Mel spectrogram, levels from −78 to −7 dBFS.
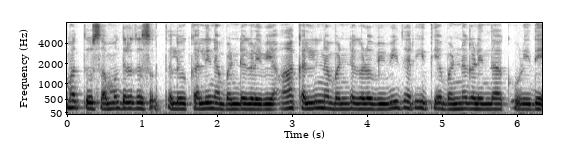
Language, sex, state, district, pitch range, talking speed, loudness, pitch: Kannada, female, Karnataka, Chamarajanagar, 175-195 Hz, 130 wpm, -13 LUFS, 180 Hz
